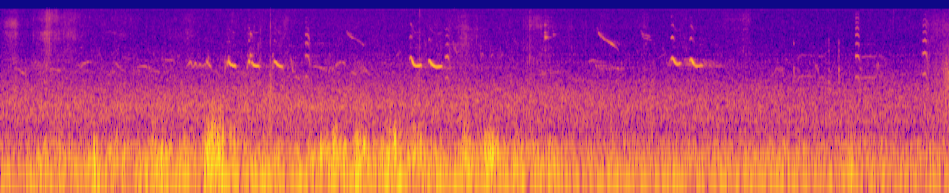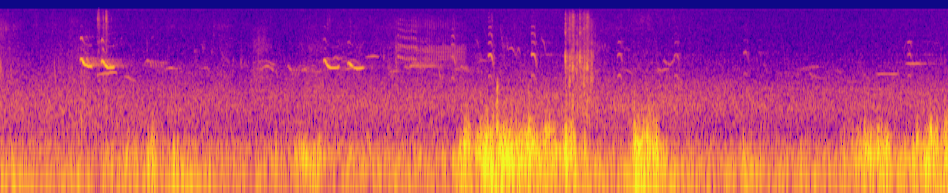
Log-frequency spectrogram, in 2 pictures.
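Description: Wild birds calling at a wetland: short, quick double chirps repeated every second or two, over low rumbling that swells about three-quarters of the way through.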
